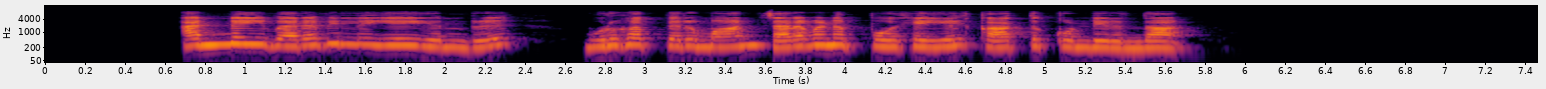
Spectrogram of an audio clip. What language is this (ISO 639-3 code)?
tam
